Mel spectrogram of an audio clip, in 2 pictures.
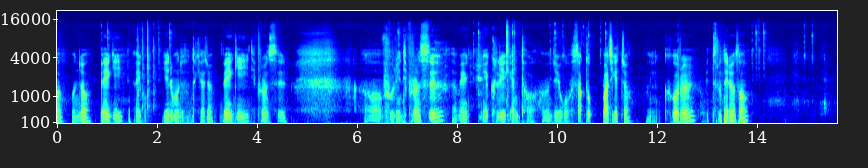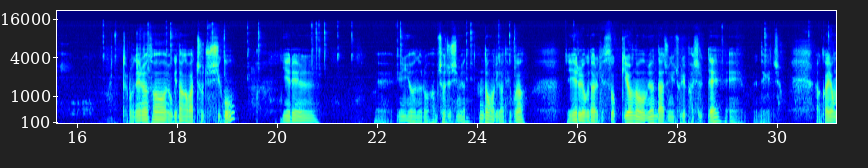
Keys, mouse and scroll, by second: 1.1 Escape, 8.5 space, 16.8 space, 18.1 shift+click, 23.9 shift+right click.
